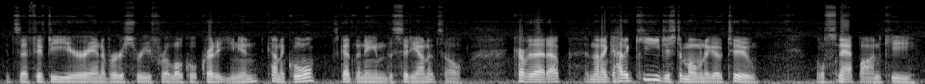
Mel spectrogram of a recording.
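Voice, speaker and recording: A man's voice: on the low side, fast. A man in his thirties narrating a casual treasure hunter vlog, marveling at his finds and speaking straight to viewers. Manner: marveling exclamations, addressing viewers directly. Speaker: metal detecting treasure hunter, vlogger. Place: outdoors in grassy and wooded areas. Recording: noisy outdoors with insects and vehicles.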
